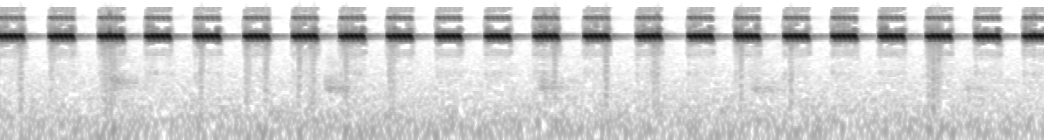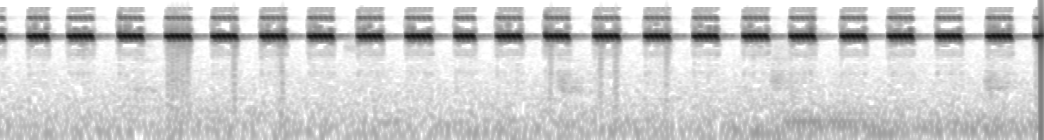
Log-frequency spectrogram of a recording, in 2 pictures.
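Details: A lone male cricket chirps through a summer evening, high, ringing pulses in a fast, regular train lasting the whole stretch, with a clean, quiet background.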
